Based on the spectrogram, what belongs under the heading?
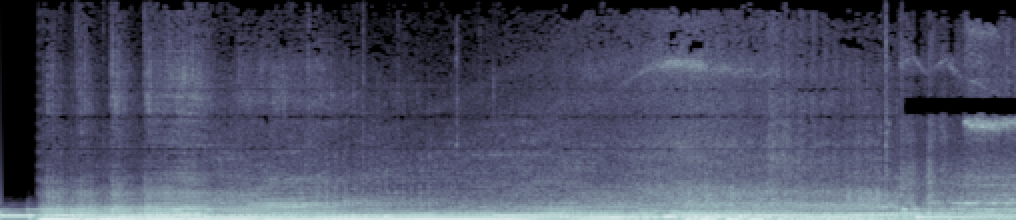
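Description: Car engine heard from inside the cabin, accelerating, its pitch climbing steadily over several seconds.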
